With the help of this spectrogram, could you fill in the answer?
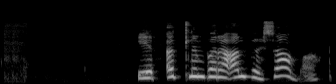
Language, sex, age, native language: Icelandic, male, 6, German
